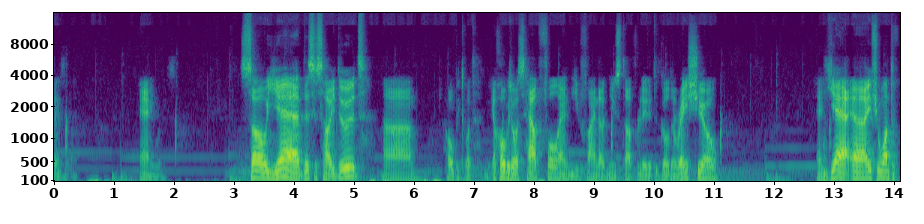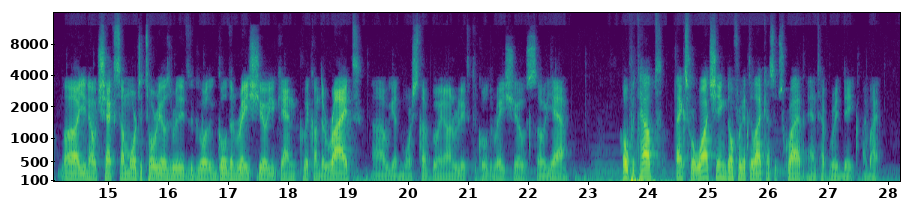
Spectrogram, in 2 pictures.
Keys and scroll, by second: 1.3 Delete, 2.6 space, 5.5 space, 6.9 z, 8.6 space, 10.4 v, 10.7 space.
